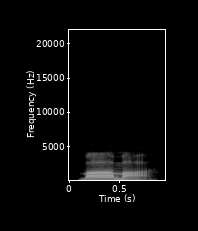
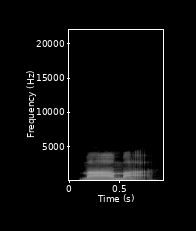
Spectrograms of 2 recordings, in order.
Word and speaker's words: 妈妈: Mother becomes 妈妈, and it is pronounced using the high level tone. Let's hear you say 妈妈.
